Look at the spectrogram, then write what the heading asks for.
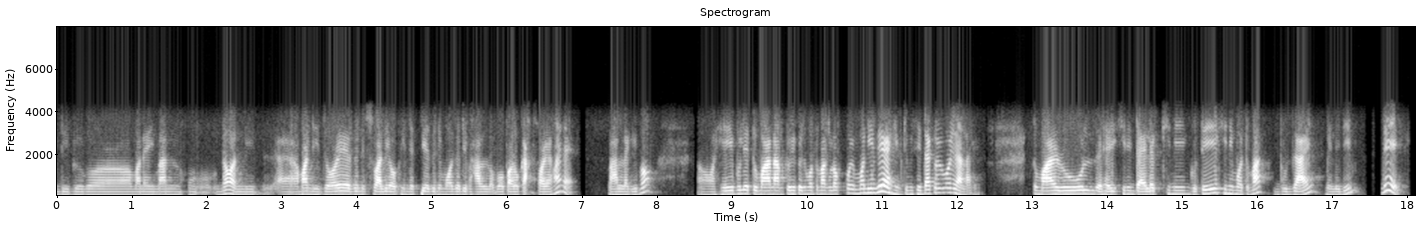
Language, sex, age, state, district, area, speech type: Assamese, female, 45-60, Assam, Dibrugarh, rural, conversation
